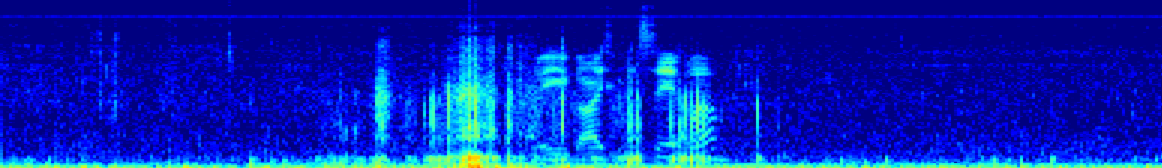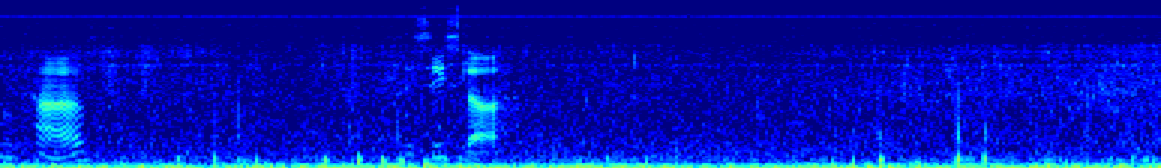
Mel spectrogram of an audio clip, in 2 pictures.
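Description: Water laps gently against rocks.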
